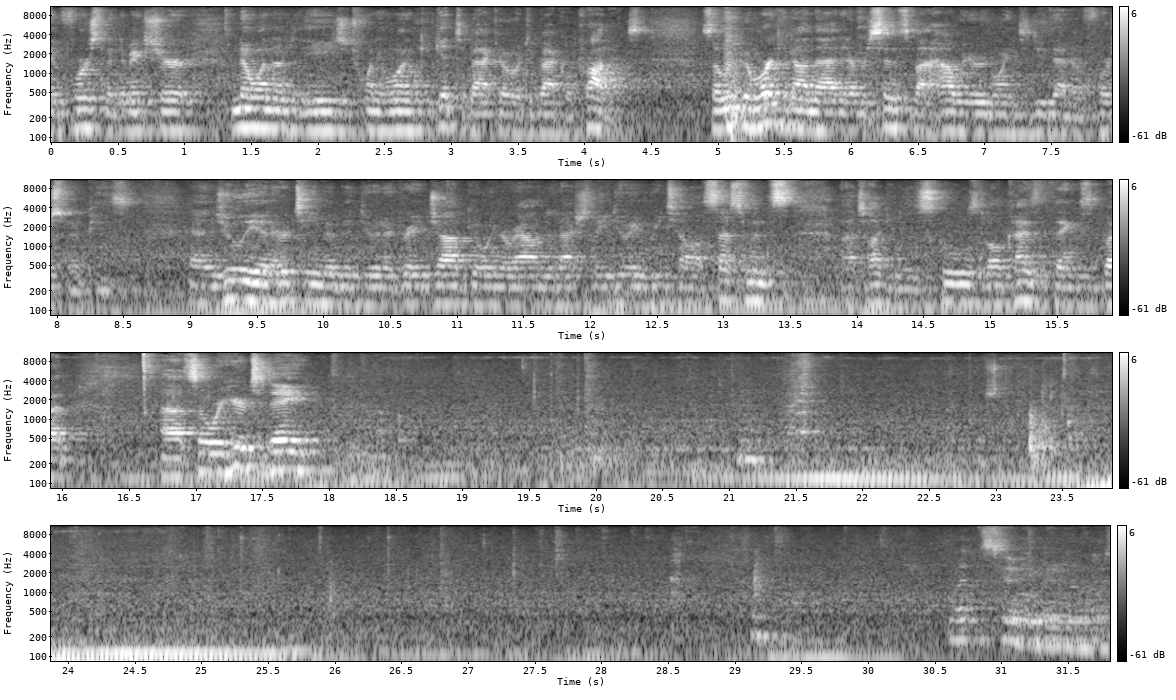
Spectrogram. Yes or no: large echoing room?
yes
